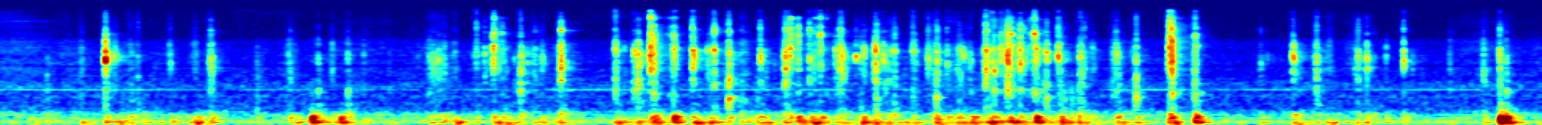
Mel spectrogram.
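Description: Both hands type with their fingertips on a low-quality backlit plastic typewriter-style keyboard with round white plastic keycaps. Quick, irregular clacks of bright plastic sit over a hollow, low thump from the board. The typing runs steadily throughout, with a few sharper, louder strikes, including one near the end.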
